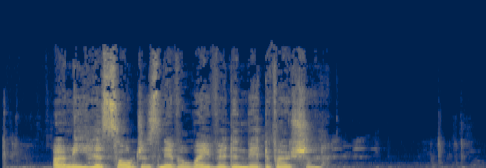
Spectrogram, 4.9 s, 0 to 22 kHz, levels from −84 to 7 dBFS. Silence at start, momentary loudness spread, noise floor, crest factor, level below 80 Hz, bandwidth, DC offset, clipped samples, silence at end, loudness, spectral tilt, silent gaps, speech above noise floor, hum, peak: 0.25 s; 4 LU; -57 dBFS; 16 dB; -40 dBFS; 16.5 kHz; under 0.1%; under 0.1%; 1.55 s; -15 LUFS; -5 dB/octave; none; 43 dB; none; 0 dBFS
